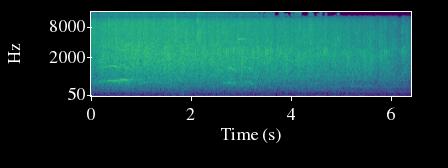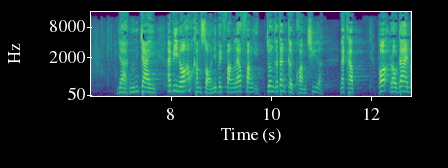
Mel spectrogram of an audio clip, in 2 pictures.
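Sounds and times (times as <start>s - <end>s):
audience applauding: 0.0s - 6.9s
speech: 6.9s - 12.8s.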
